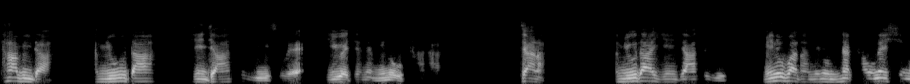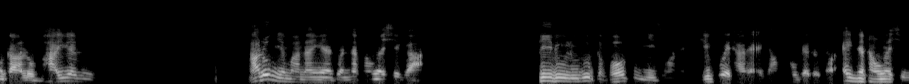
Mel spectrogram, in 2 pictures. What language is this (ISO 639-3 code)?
tha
